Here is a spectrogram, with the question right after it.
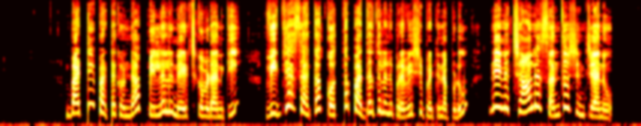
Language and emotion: Telugu, happy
